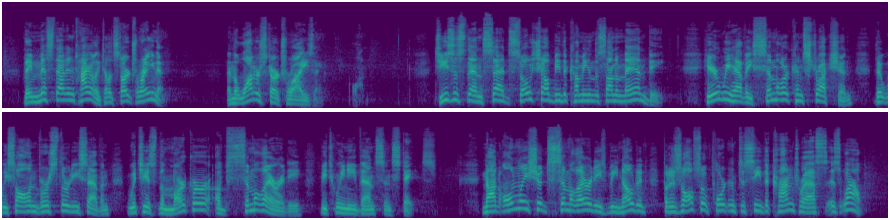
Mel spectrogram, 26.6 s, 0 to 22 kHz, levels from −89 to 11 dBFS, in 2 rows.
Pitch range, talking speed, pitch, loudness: 160-210 Hz, 150 wpm, 185 Hz, -27 LUFS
